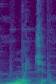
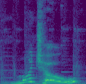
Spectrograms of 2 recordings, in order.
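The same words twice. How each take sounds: First: The final O vowel is short and clipped. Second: The final O vowel is drawn out long. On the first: The speaker calls it right. "The correct pronunciation would be mucho" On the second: The speaker calls it wrong. "if you're thinking that this word is pronounced mucho, I'm sorry to tell you, but you're wrong"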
